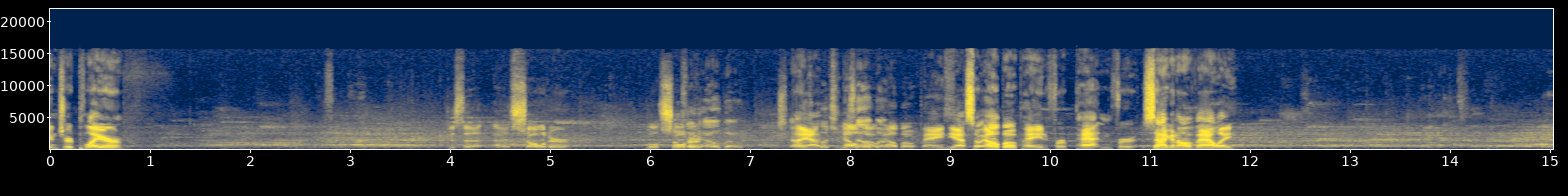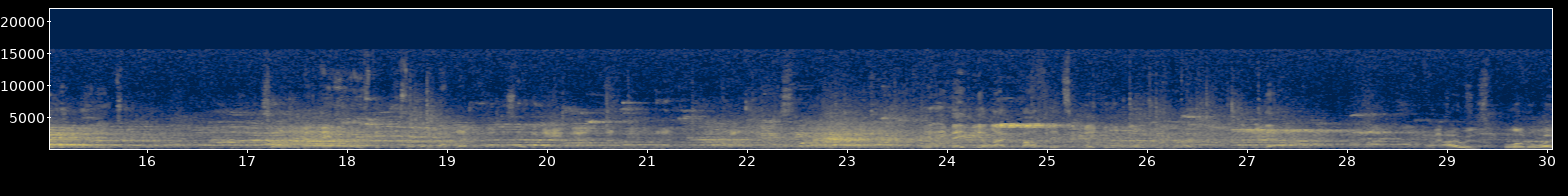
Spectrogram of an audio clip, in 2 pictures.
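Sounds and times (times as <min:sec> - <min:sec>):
many voices talking: 0:00.0 - 0:30.0.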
